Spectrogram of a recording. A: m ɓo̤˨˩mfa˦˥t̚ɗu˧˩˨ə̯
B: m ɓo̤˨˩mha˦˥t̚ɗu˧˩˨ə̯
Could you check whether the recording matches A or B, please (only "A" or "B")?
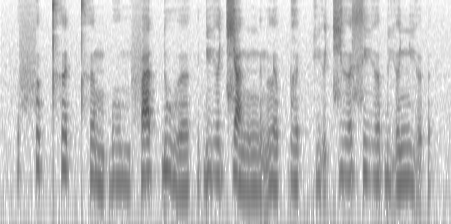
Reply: A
